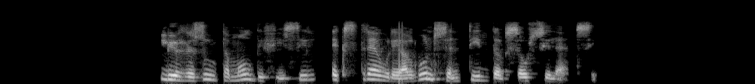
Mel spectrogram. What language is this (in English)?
Catalan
